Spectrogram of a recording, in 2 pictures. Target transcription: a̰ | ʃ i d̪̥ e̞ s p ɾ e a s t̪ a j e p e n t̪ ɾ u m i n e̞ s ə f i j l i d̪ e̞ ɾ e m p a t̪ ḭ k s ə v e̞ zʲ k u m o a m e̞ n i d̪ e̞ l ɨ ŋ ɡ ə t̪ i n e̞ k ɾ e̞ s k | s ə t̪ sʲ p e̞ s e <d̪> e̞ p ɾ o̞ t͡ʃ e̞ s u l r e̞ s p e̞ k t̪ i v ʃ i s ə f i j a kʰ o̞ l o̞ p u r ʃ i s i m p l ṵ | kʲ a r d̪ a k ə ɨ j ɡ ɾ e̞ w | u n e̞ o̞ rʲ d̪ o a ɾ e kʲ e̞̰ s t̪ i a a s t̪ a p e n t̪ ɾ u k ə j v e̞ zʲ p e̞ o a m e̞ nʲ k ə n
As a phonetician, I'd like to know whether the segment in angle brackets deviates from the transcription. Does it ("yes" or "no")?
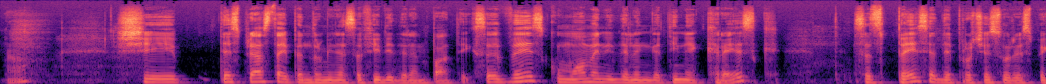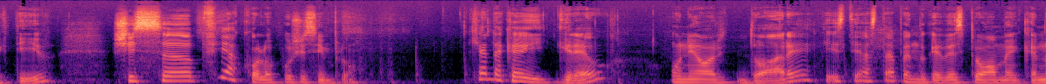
no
